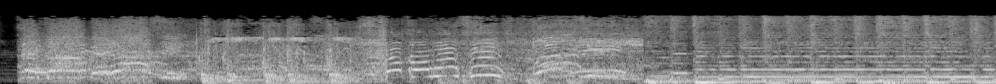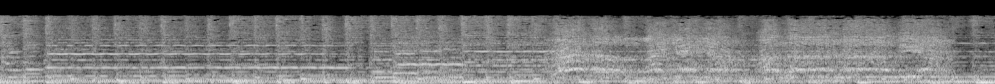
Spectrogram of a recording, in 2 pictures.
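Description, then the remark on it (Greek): A large protest crowd chants present-day slogans in loud, rhythmic unison, as chanted every year since 1973, voices surging together over steady background music that carries throughout, with the chanting swelling and repeating in waves. “Αυτά φωνάζουν σήμερα και όλα αυτά τα χρόνια που έχουν περάσει από το 73, δεν ξέρω και για πόσα ακόμα χρόνια θα τα φωνάζουν.”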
